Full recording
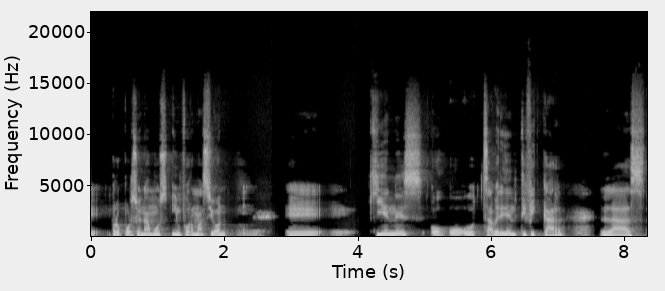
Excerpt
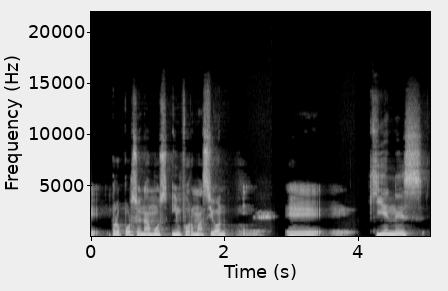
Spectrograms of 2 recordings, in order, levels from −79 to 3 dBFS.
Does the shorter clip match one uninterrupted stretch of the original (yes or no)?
yes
